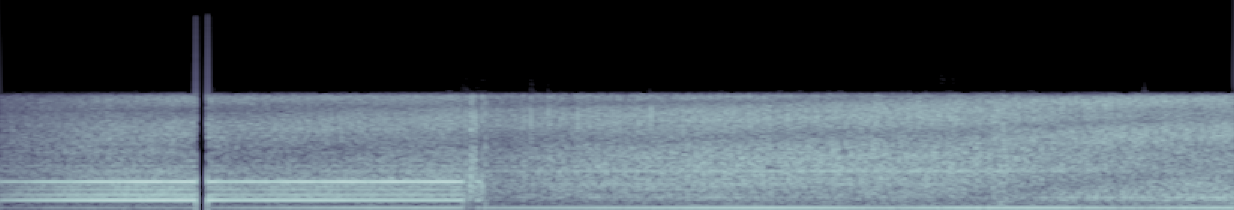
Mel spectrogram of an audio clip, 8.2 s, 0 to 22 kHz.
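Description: Shortwave AM reception of the UVB-76 'Buzzer' station on 4625 kHz. A steady hum with several overtones has a brief dropout about a second in and cuts off about three seconds in, leaving only radio static and hiss.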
